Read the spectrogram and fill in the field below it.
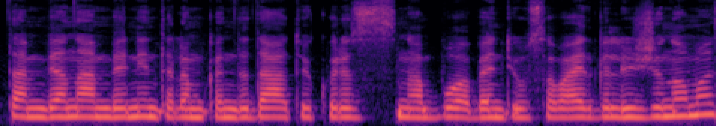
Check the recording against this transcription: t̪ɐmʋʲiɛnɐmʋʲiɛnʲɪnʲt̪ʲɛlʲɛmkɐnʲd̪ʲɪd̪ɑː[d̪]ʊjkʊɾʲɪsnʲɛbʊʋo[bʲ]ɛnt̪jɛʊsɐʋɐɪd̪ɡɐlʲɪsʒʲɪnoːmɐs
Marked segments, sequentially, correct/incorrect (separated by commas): incorrect, correct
